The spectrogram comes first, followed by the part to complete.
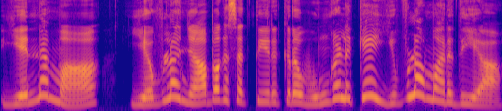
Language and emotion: Tamil, surprised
